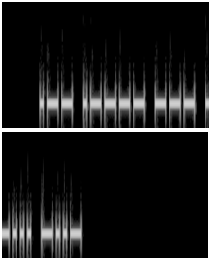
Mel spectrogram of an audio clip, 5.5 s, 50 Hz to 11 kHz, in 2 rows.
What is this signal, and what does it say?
Morse code, heard as a keyed tone, about 25 wpm, 700 Hz. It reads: W1OBX
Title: USA Call Signs - 5 Characters - Repeated 3x - 25wpm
